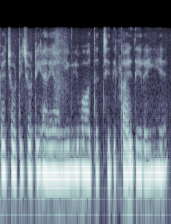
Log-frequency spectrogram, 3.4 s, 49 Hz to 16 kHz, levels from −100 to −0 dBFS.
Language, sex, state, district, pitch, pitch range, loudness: Hindi, female, Uttar Pradesh, Lalitpur, 185 Hz, 180-185 Hz, -13 LUFS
